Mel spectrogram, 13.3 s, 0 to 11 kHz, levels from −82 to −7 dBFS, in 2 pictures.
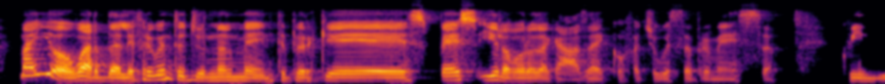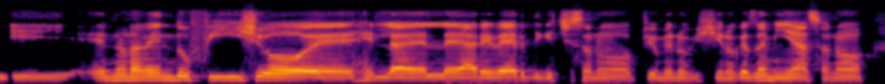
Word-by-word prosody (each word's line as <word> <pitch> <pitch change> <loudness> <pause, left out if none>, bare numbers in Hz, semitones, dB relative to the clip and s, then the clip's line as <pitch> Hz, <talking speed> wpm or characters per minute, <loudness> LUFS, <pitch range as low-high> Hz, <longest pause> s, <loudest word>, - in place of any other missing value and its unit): Ma 165 - +5
io 195 -9 +5
guarda 130 +1 +5
le 130 +1 +3
frequento 170 +2 -1
giornalmente 140 -4 -2
perché 135 -1 +3
spess 165 +2 +5
io 165 +1 +1
lavoro 120 0 0
da 115 -2 -2
casa - - -6
ecco, - - -13
faccio - - -12
questa - - -12
premessa. 95 -1 -9 0.5
Quindi 105 -4 -10
e 130 0 -9
non 150 +2 -5
avendo 140 +1 -1
ufficio, 145 -1 0
ehm, 130 -1 +2
eh - - -6 0.4
il 125 0 -3
le 125 0 0
aree 130 0 0
verdi 135 -1 -1
che 125 - -8
ci - - -1
sono 120 -4 -6
più 130 - -8
o - - -11
meno 125 0 -7
vicino 120 +1 -6
casa 125 +5 -3
mia 125 -3 -1
sono 120 -1 -5
130 Hz, 165 wpm, -22 LUFS, 125-140 Hz, 0.5 s, Ma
